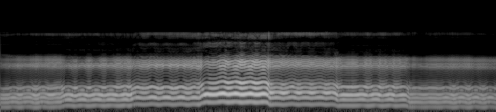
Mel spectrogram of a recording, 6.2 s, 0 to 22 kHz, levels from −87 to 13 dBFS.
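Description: No technical faults detected anywhere in the music.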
